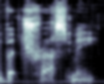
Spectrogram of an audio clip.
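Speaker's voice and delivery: ordinary delivery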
